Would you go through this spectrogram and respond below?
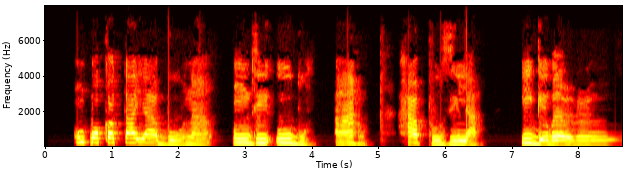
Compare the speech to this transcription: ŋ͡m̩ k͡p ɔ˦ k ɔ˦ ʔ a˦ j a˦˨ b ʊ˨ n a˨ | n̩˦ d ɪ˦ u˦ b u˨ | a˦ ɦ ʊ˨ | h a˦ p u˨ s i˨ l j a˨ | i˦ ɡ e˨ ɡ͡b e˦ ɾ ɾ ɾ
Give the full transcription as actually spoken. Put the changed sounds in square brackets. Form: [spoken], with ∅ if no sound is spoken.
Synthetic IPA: ŋ͡m̩ k͡p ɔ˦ k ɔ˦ [t] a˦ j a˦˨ b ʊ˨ n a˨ | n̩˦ d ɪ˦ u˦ b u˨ | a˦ ɦ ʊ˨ | h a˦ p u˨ [z] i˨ l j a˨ | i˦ ɡ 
